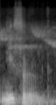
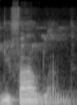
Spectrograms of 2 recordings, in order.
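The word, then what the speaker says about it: Newfoundland: That's how I know to pronounce it. New Finland instead of New Foundland Land.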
